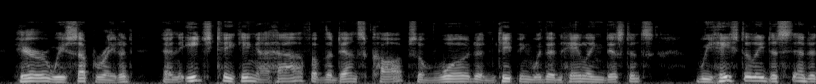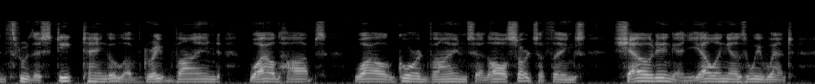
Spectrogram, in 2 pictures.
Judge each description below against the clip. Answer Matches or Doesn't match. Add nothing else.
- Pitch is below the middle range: Matches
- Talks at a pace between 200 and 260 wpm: Doesn't match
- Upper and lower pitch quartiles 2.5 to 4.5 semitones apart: Matches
